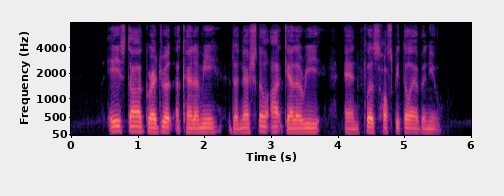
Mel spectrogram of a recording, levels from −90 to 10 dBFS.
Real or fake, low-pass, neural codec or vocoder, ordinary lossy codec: fake; none; codec, 16 kHz, 2 kbps, X-Codec, HuBERT features, trained on LibriSpeech; none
